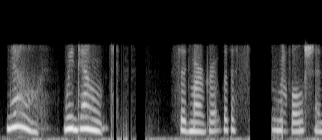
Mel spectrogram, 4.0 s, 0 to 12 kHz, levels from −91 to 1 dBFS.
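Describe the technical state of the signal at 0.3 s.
At 0.3 s the speech is intact, with no fault at that moment, and it carries only the narrow telephone band of the G.726 ADPCM path it passes through.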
